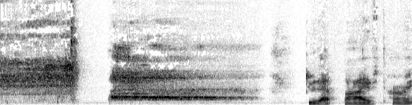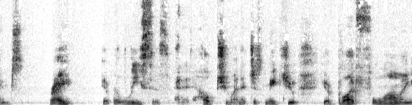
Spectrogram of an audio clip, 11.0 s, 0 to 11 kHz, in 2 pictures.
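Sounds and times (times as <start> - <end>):
deep breathing close to the mic: 0.0 - 4.0
speech: 4.1 - 10.9.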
